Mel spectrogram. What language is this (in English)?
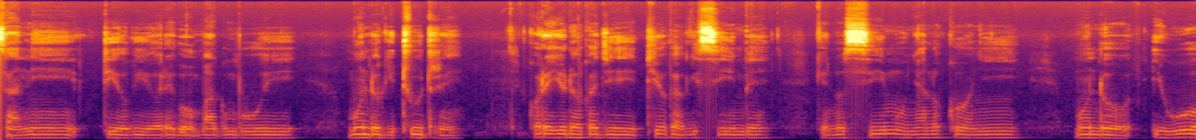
Luo (Kenya and Tanzania)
